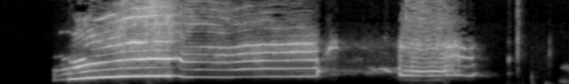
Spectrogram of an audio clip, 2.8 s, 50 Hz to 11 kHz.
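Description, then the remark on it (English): Someone voices a loud, shrill imitation scream. It rises sharply, holds, then drops off before a shorter second shriek. No talking. “So, day 9, the first of the 5 men started screaming. Insert scream here.”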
